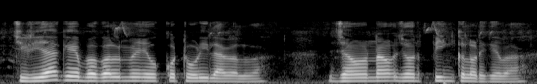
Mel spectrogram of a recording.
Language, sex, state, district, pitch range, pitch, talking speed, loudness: Hindi, male, Bihar, East Champaran, 140-170 Hz, 160 Hz, 165 wpm, -17 LUFS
